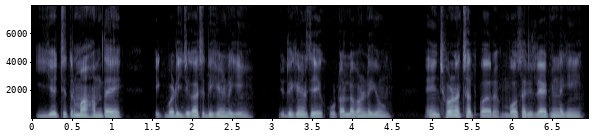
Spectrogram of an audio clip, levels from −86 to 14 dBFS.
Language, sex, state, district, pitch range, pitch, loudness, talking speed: Hindi, male, Uttarakhand, Tehri Garhwal, 100-110 Hz, 100 Hz, -27 LUFS, 215 wpm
